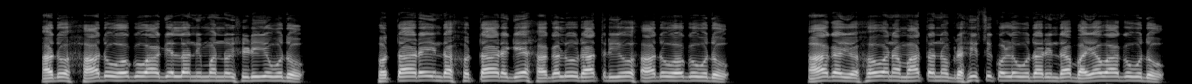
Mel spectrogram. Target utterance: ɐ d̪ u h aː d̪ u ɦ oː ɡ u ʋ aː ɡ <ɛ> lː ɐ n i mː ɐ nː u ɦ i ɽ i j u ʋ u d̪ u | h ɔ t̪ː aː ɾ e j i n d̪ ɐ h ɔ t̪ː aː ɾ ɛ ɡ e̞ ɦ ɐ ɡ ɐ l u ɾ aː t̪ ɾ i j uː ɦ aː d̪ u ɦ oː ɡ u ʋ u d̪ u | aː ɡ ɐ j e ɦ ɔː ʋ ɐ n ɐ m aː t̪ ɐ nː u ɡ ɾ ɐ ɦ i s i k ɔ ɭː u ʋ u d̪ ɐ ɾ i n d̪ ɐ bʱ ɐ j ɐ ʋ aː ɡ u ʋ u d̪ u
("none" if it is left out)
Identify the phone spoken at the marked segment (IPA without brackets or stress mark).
ɛ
